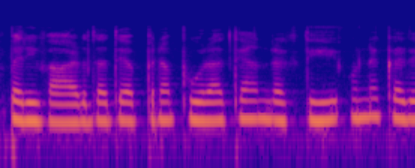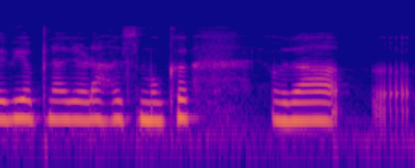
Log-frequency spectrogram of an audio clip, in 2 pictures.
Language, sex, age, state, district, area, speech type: Dogri, female, 18-30, Jammu and Kashmir, Samba, urban, spontaneous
